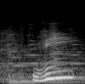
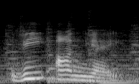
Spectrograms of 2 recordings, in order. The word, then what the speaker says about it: Viognier: It's that tricky GN sound. Viognier. Viognier.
